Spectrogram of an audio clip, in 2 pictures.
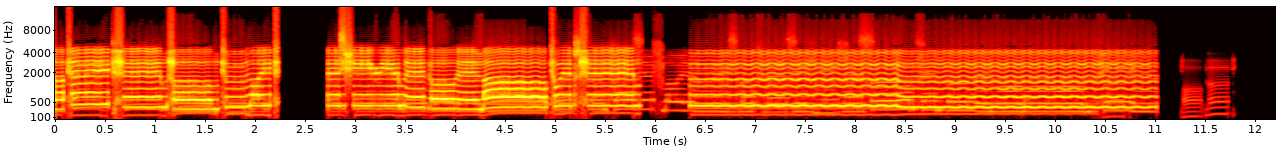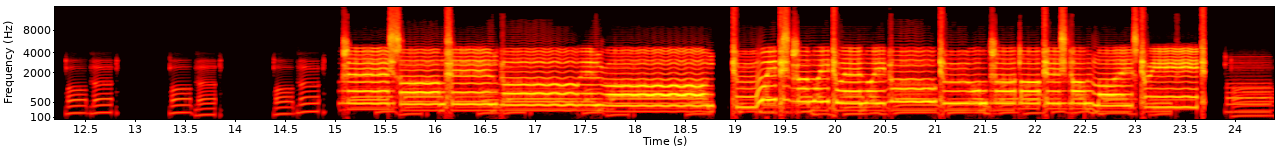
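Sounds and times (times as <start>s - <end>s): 
soprano singing: 0.0s - 2.2s, 2.8s - 11.0s, 15.1s - 23.7s.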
